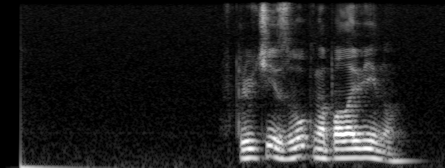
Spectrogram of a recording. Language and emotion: Russian, neutral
